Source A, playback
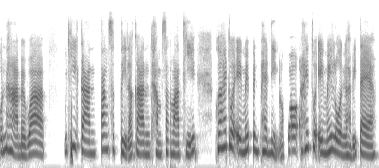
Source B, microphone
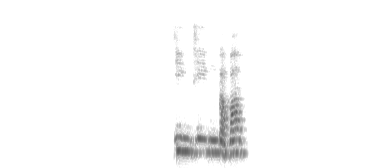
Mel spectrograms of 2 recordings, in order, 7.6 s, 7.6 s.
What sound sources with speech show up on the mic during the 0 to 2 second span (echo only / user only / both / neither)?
neither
